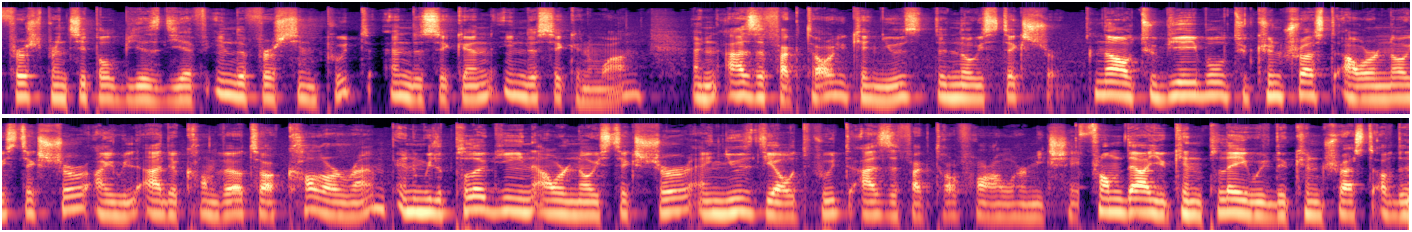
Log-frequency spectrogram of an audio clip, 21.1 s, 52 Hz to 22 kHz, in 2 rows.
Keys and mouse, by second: 0.3-2.0 drag, 4.0-5.8 drag, 6.3 ctrl+shift+click, 8.6 alt+shift+middle click, 9.2 click, 9.5 g, 11.1 shift+a, 16.9 click, 17.5 click, 19.7 click, 20.5 click.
